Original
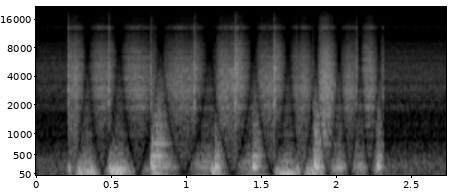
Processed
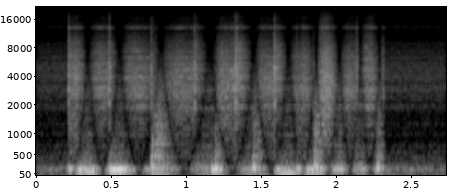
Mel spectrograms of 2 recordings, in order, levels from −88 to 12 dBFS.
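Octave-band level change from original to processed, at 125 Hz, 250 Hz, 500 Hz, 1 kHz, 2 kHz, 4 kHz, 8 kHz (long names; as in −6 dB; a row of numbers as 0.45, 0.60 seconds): +12.0, +7.5, −4.0, −1.5, +0.5, +0.5, +0.5 decibels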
